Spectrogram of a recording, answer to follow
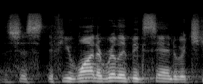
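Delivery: usual speaking voice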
